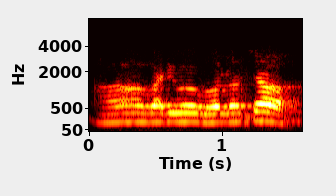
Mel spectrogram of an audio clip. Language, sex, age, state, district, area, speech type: Odia, male, 18-30, Odisha, Boudh, rural, conversation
